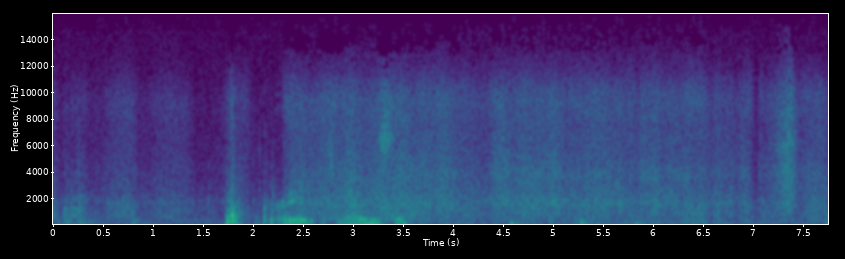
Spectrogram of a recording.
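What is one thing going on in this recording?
Hands press and pat soft dough.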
